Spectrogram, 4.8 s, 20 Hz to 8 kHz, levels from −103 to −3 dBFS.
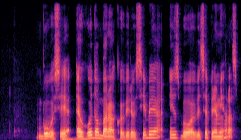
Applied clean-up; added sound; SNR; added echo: none; Boom; 18 dB; none.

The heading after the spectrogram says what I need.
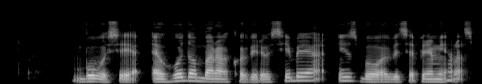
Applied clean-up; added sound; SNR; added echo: none; none; none; none.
